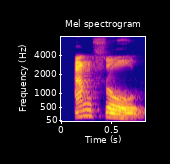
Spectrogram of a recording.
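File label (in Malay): "ansur", Malay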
